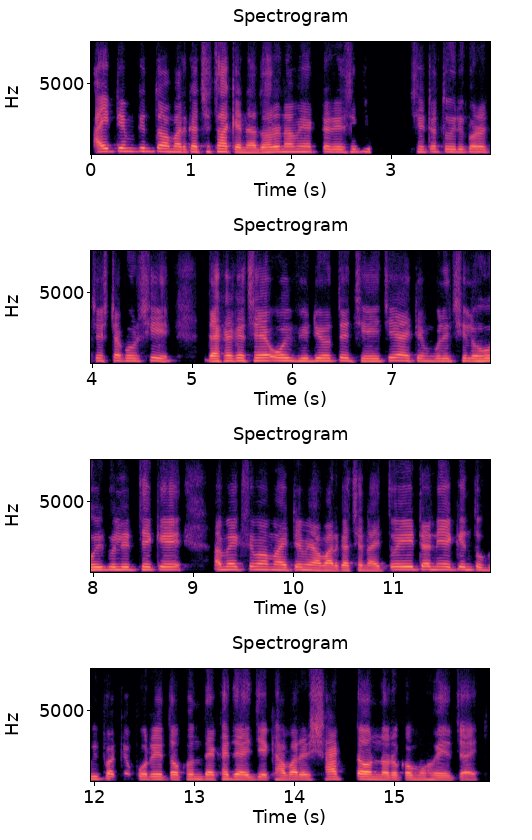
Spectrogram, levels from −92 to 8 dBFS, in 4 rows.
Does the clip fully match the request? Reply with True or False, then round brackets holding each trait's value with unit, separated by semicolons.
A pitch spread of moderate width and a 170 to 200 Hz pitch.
False (2.3 semitones; 185 Hz)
